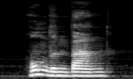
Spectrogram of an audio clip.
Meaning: a terrible job
- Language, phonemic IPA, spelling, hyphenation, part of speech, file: Dutch, /ˈɦɔn.də(n)ˌbaːn/, hondenbaan, hon‧den‧baan, noun, Nl-hondenbaan.ogg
